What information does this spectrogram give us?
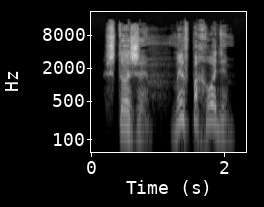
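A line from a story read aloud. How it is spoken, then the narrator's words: Sighing older man. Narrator (Russian): вздохнул пожилой воин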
